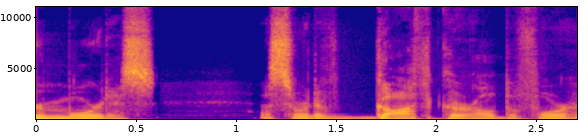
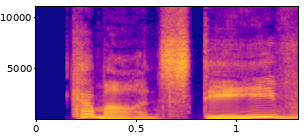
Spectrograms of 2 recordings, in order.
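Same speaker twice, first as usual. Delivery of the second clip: high, scornful, sneering voice; 6 semitones higher, 4 dB louder than usual. The leader of a little biker group circles the narrator, sneering. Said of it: "Reed sneered".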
